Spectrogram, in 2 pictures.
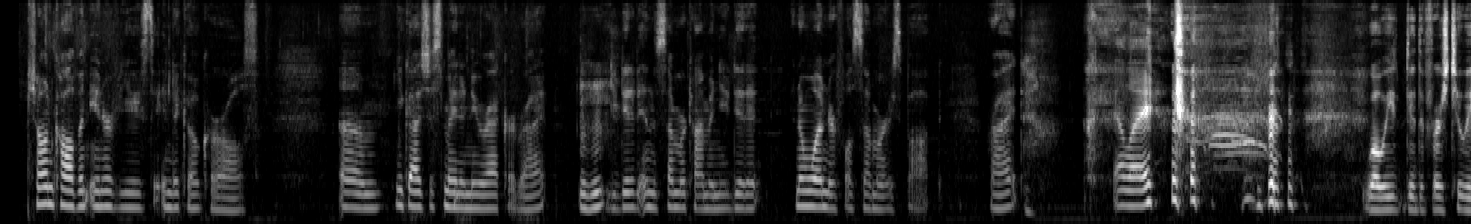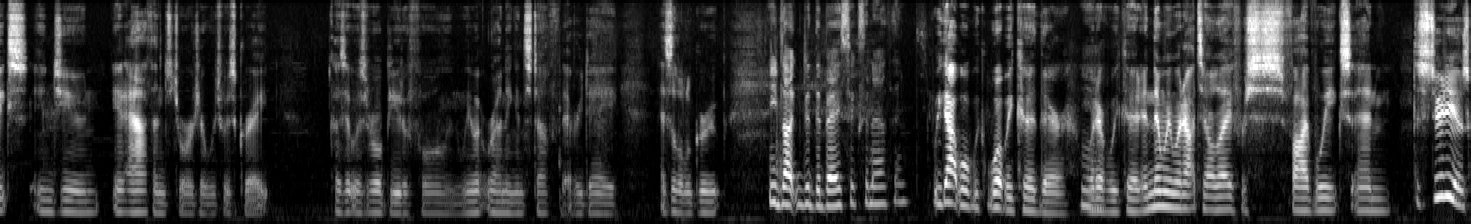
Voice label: conversation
